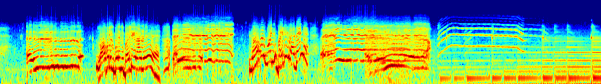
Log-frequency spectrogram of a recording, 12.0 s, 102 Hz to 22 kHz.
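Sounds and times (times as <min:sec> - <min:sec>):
high wavering voice: 0:06.4 - 0:10.6.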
